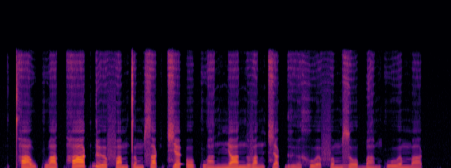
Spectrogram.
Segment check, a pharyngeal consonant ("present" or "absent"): absent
